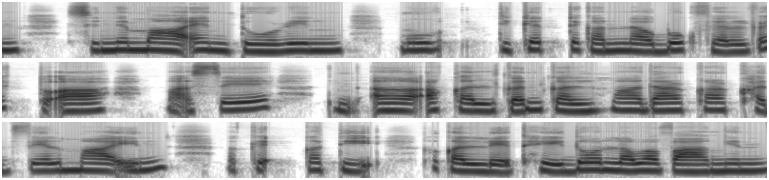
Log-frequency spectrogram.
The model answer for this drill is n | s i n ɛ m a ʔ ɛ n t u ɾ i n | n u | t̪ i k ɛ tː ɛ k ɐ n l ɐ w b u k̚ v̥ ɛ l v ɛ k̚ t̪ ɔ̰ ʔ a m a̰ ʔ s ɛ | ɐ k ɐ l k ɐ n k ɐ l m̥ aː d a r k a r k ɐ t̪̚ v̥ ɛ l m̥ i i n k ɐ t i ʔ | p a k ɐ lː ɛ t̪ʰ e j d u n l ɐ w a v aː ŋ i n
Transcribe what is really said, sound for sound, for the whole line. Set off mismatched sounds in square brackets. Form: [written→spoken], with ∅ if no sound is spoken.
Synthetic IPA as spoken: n | s i n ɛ m a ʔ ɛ n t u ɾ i n | [n→m] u | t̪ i k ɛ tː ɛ k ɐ n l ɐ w b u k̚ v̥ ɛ l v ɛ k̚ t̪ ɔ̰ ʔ a m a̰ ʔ s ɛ | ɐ k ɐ l k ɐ n k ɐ l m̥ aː d a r k a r [k→kʰ] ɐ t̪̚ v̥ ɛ l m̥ [i→a] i n k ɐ t i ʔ | [p→k] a k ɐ lː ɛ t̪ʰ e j d [u→ɔ] n l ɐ w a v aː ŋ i n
